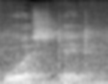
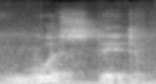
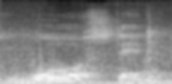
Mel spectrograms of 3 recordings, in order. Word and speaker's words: worsted: but it's actually pronounced wusted that's because it's one of those strange british words that's not pronounced in the same way that it is spelt kind of like worcestershire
